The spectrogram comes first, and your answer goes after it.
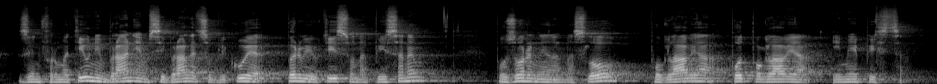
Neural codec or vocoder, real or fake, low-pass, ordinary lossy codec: none; real; 19.8 kHz; none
